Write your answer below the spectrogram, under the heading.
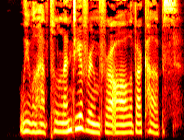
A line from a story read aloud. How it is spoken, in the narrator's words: Phyla purred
